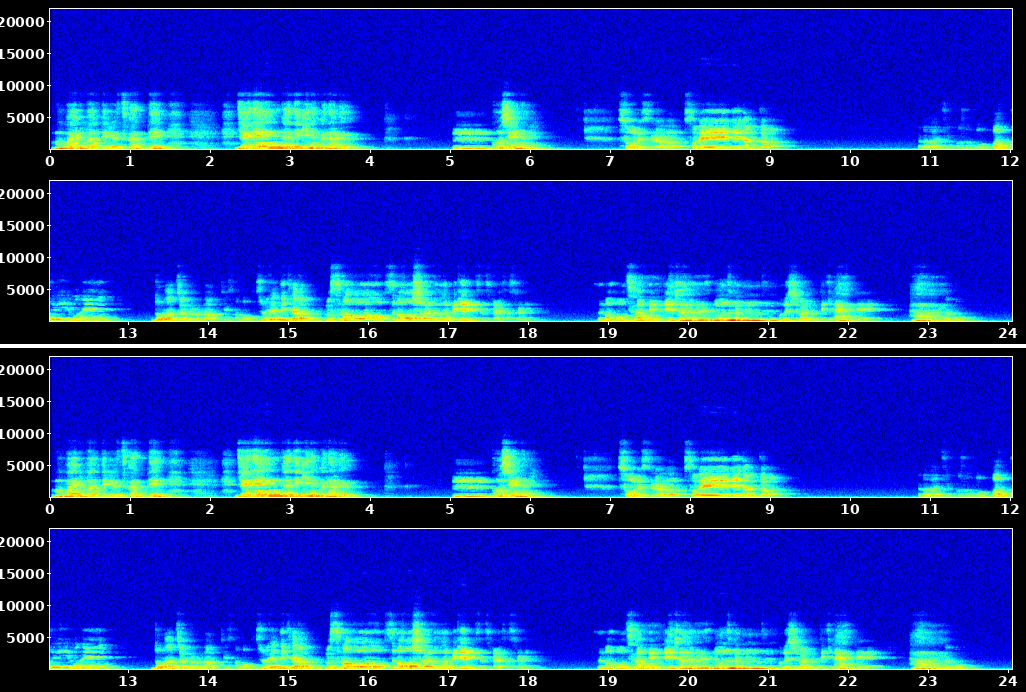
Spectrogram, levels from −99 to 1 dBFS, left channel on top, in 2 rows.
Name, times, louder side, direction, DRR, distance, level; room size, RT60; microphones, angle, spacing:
voice 1, 0.0-3.7 5.5-6.1 19.2-21.1 21.8-22.0 22.8-23.2, left 1 dB, ahead, -10 dB, 0.9 m, -28 dB
voice 2, 5.0-5.5 6.7-9.1 10.8-12.8 13.3-14.1 14.3-18.0 18.9-20.4 21.1-22.3 23.1-23.4, right 1 dB, 30° right, -7 dB, 1.2 m, -32 dB
3.4 x 2.4 x 3.7 m, 0.69 s
head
